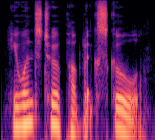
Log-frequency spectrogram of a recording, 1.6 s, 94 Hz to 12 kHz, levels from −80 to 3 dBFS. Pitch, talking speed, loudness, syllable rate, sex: 140 Hz, 230 wpm, -16 LUFS, 5.0 syllables/s, male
